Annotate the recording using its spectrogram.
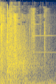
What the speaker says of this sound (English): I'm gonna start shooting people.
